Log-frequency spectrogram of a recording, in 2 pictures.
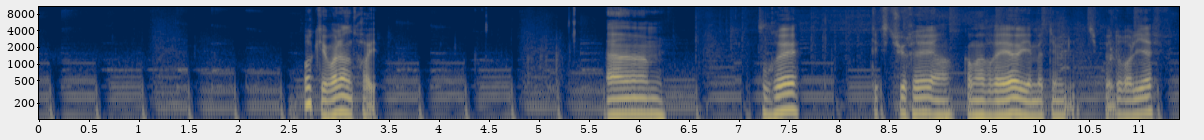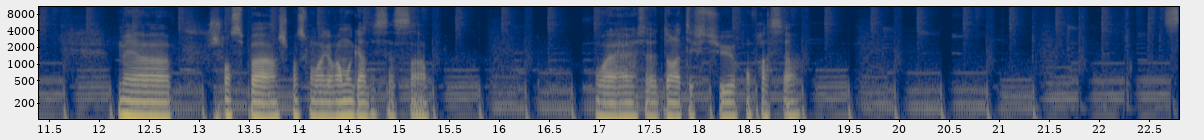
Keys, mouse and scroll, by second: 0.8 middle drag, 1.1 a, 1.3 3, 1.4 scroll down 2, 1.5 middle drag, 1.8 ctrl+s, 4.3 click, 5.4-7.3 scroll up 2, 13.7 a, 13.8 a, 14.2 ctrl+s, 15.7-17.5 middle drag, 17.5 KP_3, 18.7 KP_0, 20.1-22.8 drag.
